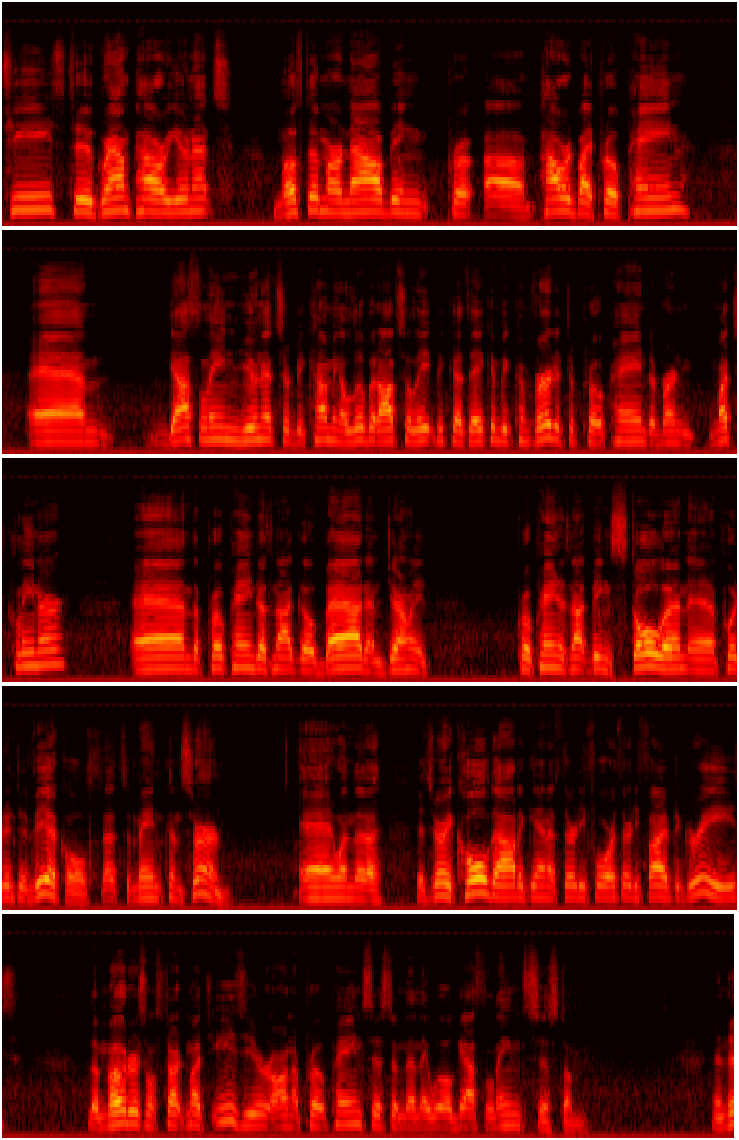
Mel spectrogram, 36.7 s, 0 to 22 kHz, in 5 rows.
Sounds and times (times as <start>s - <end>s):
Speech: 0.0s - 6.9s, 7.6s - 15.4s, 16.0s - 19.0s, 19.9s - 24.3s, 25.0s - 29.6s, 30.3s - 35.3s, 36.5s - 36.7s.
